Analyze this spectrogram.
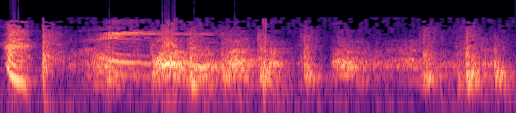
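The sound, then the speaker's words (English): A big gray dog snarls and barks ferociously in rapid bursts, growling between sharp barks as it springs at a man's throat in an attack, with a few scuffling thuds underneath. “As the big gray dog sprang for the throat of the man who had struck his master, had his teeth closed on the lead pipe that was used as a weapon.”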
